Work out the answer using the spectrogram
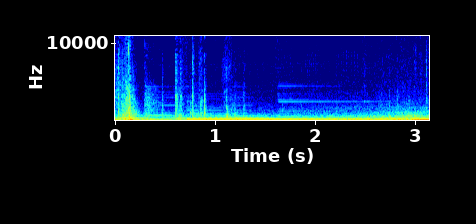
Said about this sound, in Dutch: In de auto, op de weg terug naar de redactie, zetten we meteen de recorder weer aan.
